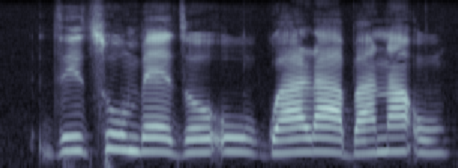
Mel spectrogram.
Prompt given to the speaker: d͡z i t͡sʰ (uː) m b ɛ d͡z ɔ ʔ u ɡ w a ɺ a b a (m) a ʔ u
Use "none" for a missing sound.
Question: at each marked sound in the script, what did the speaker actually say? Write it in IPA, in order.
u, n

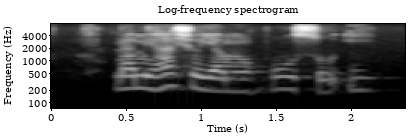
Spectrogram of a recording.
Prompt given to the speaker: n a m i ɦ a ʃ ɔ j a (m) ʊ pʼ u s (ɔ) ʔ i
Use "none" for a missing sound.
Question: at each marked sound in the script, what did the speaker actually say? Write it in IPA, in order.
m, ɔ

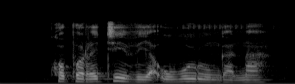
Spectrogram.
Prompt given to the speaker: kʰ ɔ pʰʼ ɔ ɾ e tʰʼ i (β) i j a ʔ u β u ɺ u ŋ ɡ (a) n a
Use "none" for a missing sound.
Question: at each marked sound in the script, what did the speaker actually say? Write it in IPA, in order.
v, a

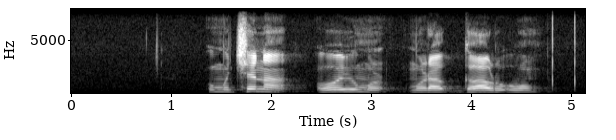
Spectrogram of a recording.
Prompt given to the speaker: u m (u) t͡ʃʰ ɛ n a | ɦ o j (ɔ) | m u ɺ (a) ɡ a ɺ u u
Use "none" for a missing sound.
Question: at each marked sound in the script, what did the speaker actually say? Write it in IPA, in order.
u, u, a

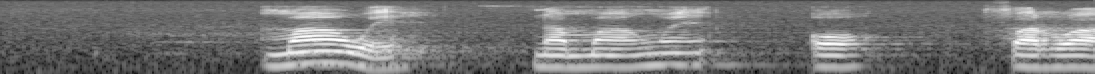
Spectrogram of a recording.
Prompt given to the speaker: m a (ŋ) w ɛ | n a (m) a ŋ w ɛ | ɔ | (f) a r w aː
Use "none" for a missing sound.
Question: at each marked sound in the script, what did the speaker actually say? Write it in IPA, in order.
none, m, f

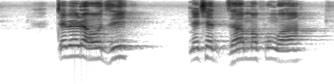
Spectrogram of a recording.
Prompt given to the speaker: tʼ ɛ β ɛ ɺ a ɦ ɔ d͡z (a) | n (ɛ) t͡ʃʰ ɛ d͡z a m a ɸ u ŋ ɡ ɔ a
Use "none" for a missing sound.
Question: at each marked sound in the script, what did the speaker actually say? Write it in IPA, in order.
i, ɛ

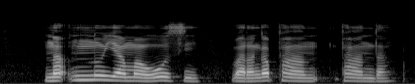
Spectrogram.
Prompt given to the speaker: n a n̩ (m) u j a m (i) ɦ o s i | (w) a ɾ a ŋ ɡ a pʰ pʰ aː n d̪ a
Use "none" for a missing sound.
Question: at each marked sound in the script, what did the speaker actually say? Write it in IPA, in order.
n, a, β

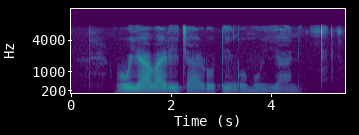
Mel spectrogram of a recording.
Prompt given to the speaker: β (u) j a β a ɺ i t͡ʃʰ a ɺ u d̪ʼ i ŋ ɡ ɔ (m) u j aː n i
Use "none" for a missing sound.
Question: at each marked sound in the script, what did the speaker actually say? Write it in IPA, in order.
u, m

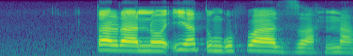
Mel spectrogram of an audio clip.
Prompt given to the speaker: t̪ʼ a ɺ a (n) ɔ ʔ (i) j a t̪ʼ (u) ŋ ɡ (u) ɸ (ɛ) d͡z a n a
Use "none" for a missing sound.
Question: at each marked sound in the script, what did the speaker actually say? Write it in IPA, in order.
n, i, u, u, a

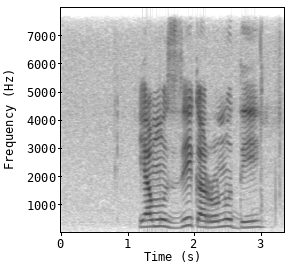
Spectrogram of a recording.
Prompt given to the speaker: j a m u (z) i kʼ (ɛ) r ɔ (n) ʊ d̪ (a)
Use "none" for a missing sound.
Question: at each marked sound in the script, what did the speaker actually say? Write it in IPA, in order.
z, a, n, i

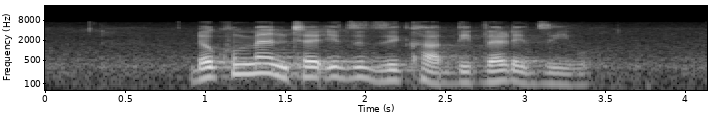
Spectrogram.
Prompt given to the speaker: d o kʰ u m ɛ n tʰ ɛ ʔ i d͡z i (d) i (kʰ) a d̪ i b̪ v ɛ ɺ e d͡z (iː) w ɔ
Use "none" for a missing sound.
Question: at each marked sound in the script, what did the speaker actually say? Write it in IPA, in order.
d͡z, kʰ, iː

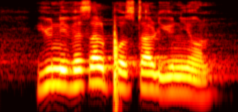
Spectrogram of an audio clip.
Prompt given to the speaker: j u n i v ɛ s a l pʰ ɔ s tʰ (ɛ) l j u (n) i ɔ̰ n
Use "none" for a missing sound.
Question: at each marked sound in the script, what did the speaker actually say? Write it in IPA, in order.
a, n

